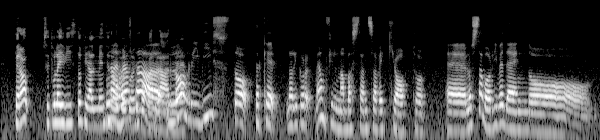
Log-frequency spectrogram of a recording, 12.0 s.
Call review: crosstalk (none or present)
present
